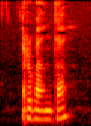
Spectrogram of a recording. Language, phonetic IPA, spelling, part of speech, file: Polish, [ˈrvãnda], Rwanda, proper noun, LL-Q809 (pol)-Rwanda.wav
